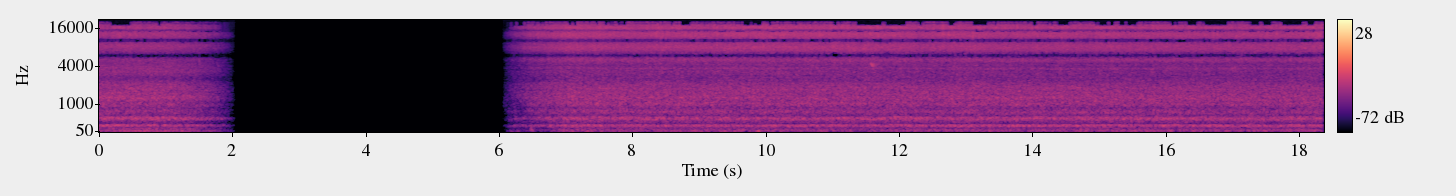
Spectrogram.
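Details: Many Japanese honey bees swarming at midday, 17 June 2024, Yatsugatake southern foothills, Hokuto, Yamanashi, 1054 m; thick constant buzzing drone, cut by a silent gap of about four seconds before the hum resumes just as dense.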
